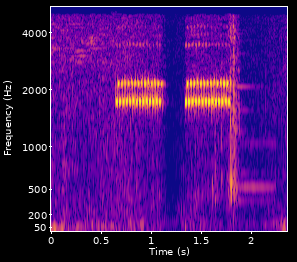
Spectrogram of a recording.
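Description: Telephone ringing heard at the start of a phone call: two long, steady electronic rings with a short pause between them, followed by a brief, lower tone.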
